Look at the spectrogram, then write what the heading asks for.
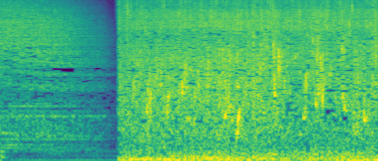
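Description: hand shower spraying water

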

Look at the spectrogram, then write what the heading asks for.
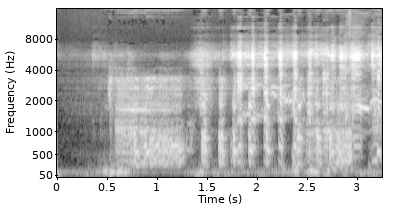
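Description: rooster crowing

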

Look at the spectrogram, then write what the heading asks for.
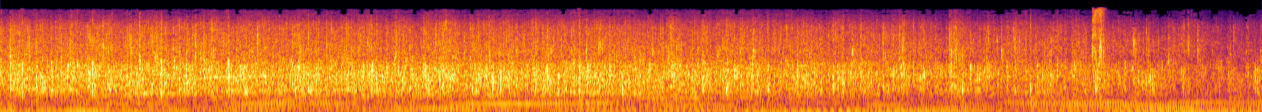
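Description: audience applauding

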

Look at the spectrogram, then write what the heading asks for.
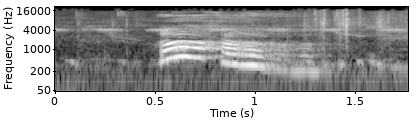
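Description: pigeons cooing

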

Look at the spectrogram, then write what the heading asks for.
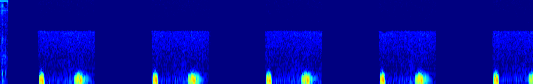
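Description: heartbeat sound effect

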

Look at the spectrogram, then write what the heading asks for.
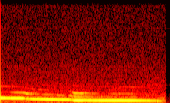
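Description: wolf howling

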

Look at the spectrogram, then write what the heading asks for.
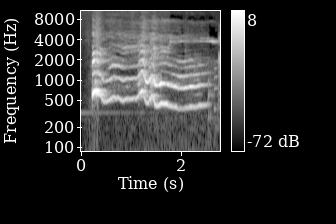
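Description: dog howling and whimpering

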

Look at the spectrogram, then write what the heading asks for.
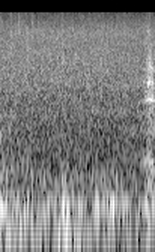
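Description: loud thunderclap

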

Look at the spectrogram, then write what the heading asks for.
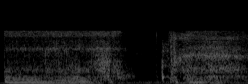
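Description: man snoring

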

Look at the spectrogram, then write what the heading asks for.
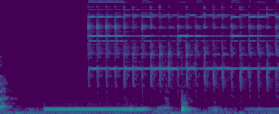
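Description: smartphone ringing

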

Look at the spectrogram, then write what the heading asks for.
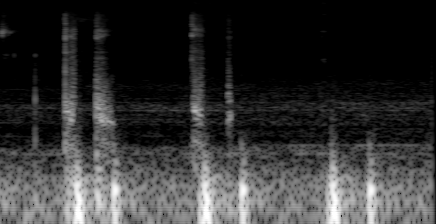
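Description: heartbeat sound effect

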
